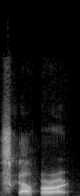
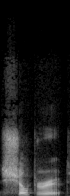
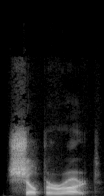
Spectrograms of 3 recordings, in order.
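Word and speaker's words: Schilperoort: So my dad always pronounced it Schilperud, and we always pronounced it Schilperud because of that. There is a second R that we just make silent, and so it makes it easier for people to pronounce.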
